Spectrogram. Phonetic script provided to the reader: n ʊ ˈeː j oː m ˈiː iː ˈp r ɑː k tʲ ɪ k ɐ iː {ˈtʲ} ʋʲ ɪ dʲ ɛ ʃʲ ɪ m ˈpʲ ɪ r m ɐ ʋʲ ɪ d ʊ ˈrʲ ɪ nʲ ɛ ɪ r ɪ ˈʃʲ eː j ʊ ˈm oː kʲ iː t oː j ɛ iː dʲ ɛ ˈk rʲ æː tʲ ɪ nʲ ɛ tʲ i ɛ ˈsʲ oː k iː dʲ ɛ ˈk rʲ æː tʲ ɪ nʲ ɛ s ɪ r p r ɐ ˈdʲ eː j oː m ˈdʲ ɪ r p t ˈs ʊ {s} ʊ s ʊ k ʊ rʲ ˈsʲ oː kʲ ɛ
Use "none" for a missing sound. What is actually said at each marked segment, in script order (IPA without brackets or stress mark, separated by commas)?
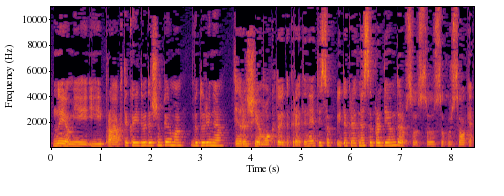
dʲ, s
